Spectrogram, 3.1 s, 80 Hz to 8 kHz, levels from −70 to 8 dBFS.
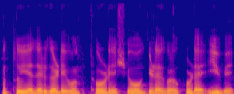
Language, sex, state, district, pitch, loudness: Kannada, male, Karnataka, Bidar, 120 Hz, -15 LUFS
